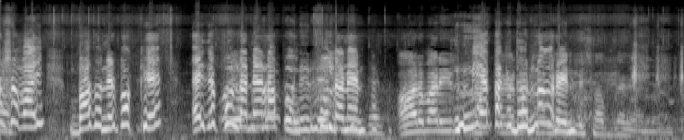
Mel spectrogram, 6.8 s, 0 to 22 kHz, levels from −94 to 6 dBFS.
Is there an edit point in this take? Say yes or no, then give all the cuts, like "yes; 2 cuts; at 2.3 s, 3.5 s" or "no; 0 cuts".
no; 0 cuts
